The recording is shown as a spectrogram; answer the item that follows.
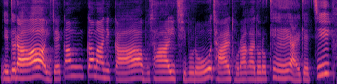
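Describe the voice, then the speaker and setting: A woman voicing a gentle, calm grown man who speaks softly and slowly to reassure. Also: medium pitch, smooth, pitched below the performer's own voice, natural voice. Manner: soft, slow, reassuring.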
